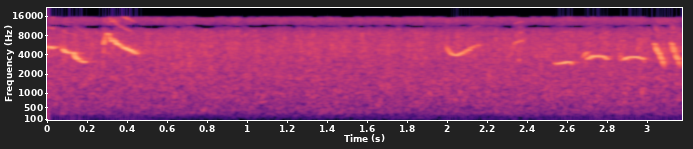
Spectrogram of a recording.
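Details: Female white-eye in breeding condition calling for a male, heard here as a few scattered, sharp, high chirps and down-slurred whistles with silent gaps between them, over soft steady hiss.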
